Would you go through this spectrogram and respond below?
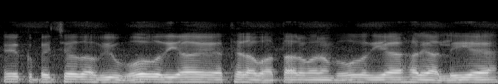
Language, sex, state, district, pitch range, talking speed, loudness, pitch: Punjabi, male, Punjab, Kapurthala, 105-115 Hz, 180 wpm, -15 LUFS, 110 Hz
